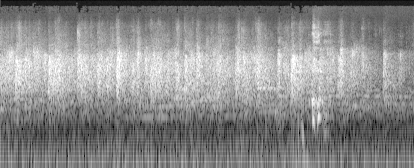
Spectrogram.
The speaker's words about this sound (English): Hallelujah. Hallelujah. Can we clap our hands to a righteous God right now?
